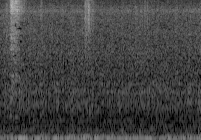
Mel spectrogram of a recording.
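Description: Cooking oil heating in a wok, with a couple of faint crackles over a steady low hum.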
